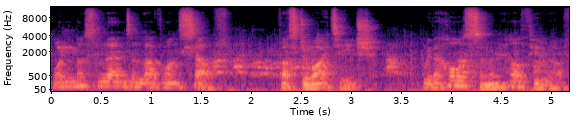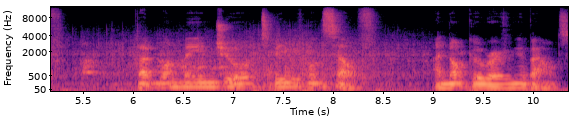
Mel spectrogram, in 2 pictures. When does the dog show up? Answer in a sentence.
You can hear the dog from 1.6 to 7.0 s.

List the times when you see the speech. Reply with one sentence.
The speech can be heard from 0.0 to 10.3 s.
